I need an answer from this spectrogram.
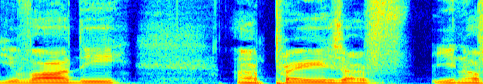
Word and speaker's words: Uvalde: Yuvaldi. Yuvaldi.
